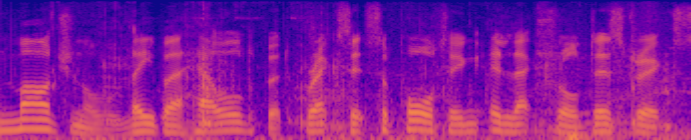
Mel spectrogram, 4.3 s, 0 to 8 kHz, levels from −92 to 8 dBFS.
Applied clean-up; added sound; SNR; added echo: none; Livestock, farm animals, working animals; 11 dB; none.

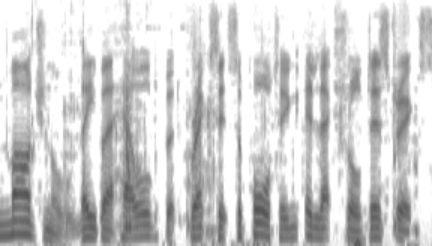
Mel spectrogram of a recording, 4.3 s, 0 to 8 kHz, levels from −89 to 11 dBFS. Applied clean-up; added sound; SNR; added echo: classical method spectral subtraction.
